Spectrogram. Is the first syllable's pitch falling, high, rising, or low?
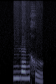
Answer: high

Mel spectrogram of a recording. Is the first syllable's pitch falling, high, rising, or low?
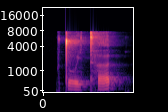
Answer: low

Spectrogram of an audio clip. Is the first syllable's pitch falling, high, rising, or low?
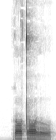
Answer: low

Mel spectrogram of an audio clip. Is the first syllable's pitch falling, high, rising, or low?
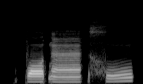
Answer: low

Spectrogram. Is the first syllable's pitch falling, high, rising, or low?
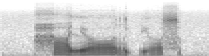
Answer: falling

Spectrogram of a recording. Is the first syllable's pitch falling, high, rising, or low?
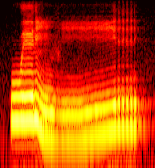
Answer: high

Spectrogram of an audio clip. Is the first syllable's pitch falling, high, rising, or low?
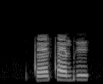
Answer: rising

